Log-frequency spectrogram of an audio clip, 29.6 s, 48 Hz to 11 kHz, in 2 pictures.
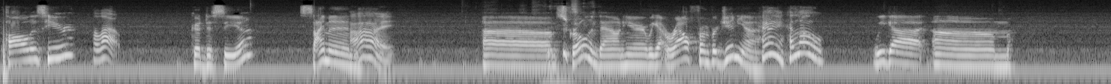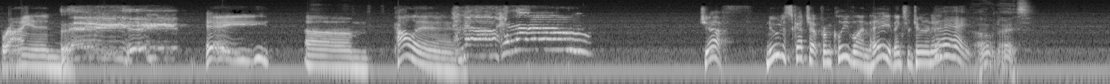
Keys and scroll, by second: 1.1 a, 6.0 space, 6.3 a, 11.5 space, 13.2 a.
